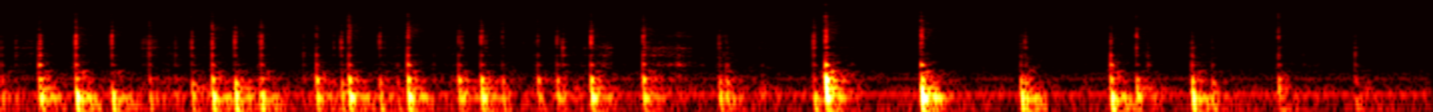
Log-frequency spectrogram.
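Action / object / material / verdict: tap / wooden tabletop / wood / none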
